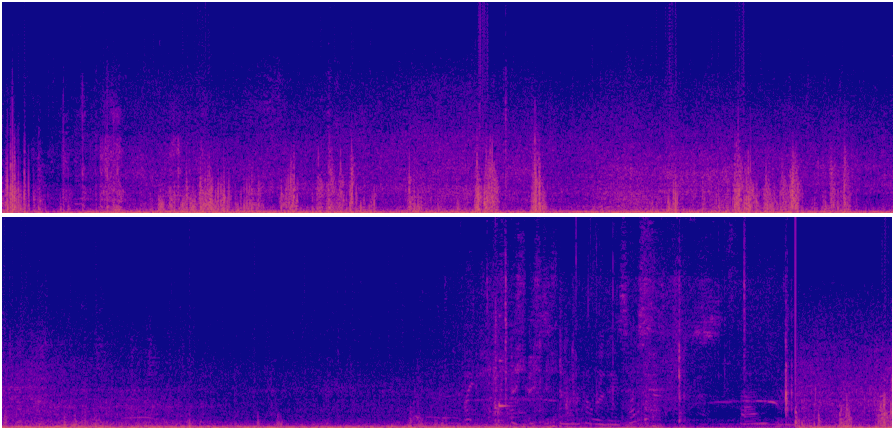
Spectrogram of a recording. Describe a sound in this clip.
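A car engine hums and tyres rumble on the road from inside the car.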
